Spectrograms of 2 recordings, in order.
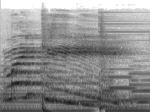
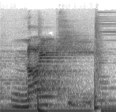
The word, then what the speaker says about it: Nike: not pronounced as Nike, it's actually pronounced as Nike. So that little check. So the word Nike, it's from Greek and it's the name of the goddess of victory. And yeah, so the correct pronunciation is Nike, not Nike.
